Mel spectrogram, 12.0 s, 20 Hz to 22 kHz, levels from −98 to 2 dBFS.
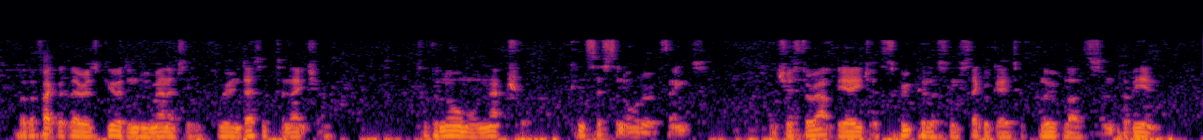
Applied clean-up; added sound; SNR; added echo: classical method Wiener filter.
